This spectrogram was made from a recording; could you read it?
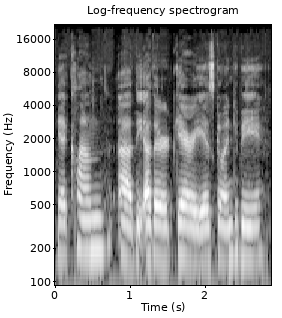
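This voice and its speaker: A woman's voice: low-pitched, level tone, moderate pace, a little mellow, slight background noise. A woman chatting casually in an unscripted group conversation. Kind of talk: casual chat.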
